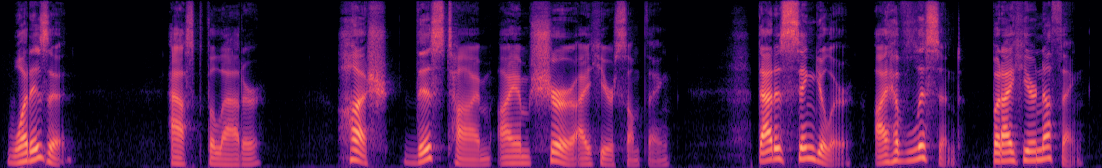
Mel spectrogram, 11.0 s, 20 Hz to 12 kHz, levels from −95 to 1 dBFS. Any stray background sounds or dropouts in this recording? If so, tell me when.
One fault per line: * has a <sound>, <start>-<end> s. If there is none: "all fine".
all fine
